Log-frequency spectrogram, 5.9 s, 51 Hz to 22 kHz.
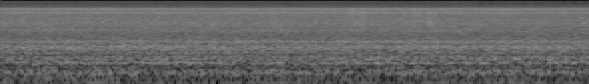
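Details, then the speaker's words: Amana 1200 W room air conditioner (rated 10.5 A) after replacing an open button switch, compressor kicked on and running at 7.2 A; smooth even hum and airflow, no knocks, rattles or surging: normal running. "and it just kicked up and it's running at 7.2 amps"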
